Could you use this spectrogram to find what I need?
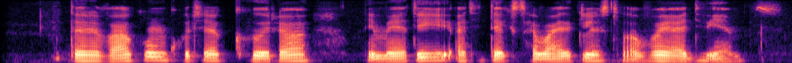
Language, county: Lithuanian, Vilnius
